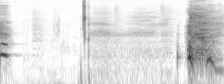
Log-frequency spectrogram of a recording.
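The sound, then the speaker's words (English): Someone clears their throat with a couple of short, sharp bursts, then lets out a louder, raspy cough near the end. No talking. “I got to work these lungs out for you guys.”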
